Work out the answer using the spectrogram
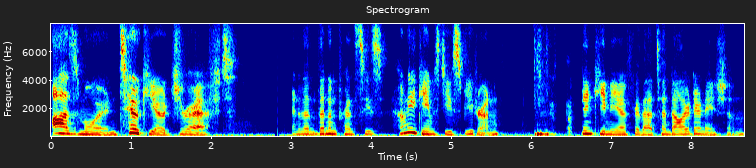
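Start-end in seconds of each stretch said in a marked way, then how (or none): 0.0-2.3 epic, dramatic movie-trailer announcer voice. Reading out a ten-dollar donation message, movie announcer voice. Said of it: "I'll try to do my best movie announcer voice here".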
